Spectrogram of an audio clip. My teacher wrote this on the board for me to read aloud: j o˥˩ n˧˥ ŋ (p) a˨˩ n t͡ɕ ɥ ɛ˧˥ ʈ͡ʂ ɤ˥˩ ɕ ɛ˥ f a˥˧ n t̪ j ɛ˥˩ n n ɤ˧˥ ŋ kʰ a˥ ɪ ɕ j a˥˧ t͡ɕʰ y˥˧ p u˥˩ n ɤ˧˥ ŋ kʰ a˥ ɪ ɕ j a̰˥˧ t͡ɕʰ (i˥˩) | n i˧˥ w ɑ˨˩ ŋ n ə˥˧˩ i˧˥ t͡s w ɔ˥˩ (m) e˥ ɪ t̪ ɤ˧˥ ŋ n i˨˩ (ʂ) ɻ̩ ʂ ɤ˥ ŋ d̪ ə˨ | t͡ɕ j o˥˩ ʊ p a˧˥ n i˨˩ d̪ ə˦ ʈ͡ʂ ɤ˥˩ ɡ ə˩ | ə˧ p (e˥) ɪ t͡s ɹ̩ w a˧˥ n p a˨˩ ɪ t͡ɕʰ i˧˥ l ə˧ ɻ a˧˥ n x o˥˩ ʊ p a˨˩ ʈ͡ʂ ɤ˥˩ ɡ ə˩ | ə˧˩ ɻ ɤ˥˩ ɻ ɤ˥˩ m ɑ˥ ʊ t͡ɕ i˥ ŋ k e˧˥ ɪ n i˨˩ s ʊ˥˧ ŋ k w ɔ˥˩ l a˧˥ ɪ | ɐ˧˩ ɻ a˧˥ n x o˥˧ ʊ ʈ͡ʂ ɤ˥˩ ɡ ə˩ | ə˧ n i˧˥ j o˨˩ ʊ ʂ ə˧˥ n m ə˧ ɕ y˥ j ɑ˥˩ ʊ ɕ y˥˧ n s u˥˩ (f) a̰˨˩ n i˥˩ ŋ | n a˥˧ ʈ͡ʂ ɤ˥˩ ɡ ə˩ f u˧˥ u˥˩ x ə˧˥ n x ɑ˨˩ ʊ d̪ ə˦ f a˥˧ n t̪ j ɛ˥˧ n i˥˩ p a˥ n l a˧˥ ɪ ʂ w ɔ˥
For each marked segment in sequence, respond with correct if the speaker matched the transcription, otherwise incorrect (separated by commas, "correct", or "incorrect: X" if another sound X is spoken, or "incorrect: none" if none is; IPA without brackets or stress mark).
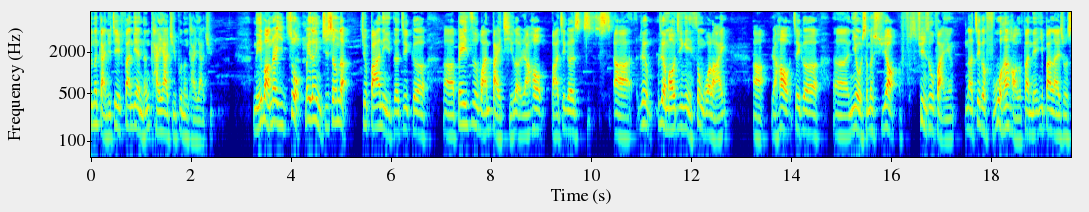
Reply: incorrect: k, incorrect: y˥˩, correct, incorrect: ʈ͡ʂ, correct, correct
